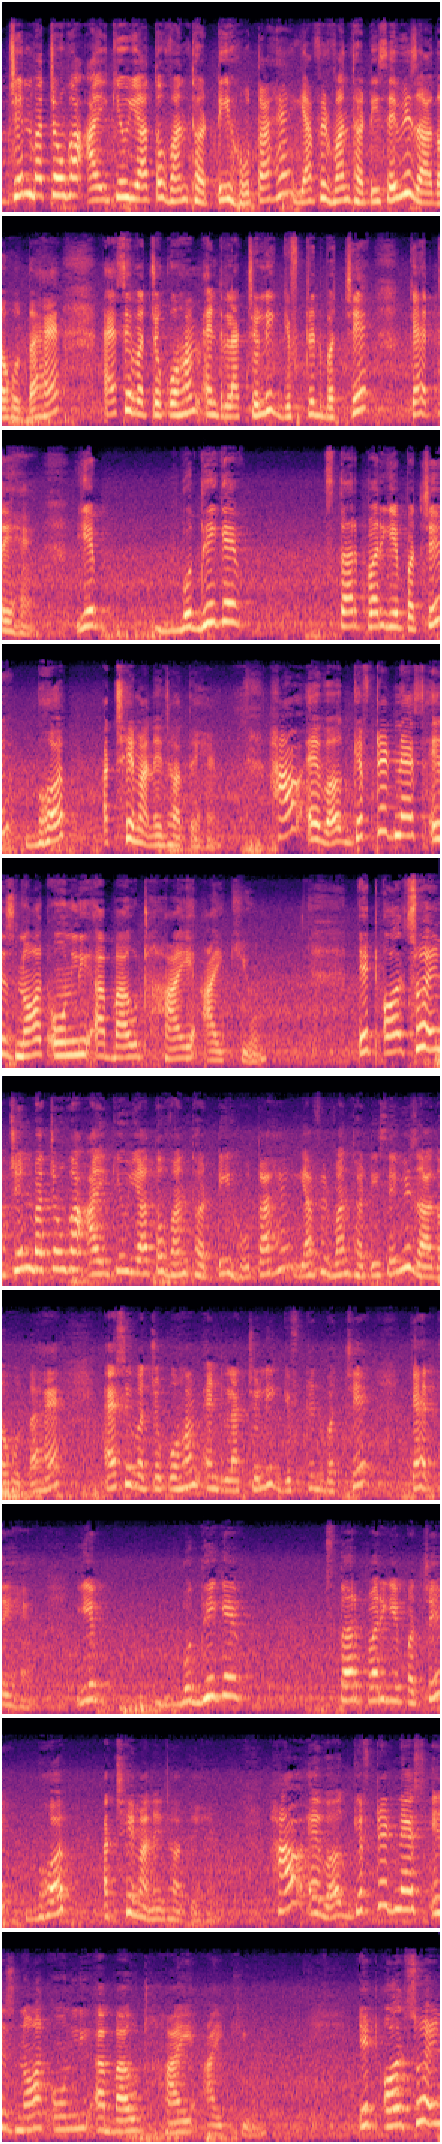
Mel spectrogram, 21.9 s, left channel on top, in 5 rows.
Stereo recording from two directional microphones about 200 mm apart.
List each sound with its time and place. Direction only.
0.1 s a woman's voice: 45° left (ahead or behind)
10.6 s a woman's voice: 45° left (ahead or behind)
12.1 s a woman's voice: 45° left (ahead or behind)
21.1 s a woman's voice: 45° left (ahead or behind)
